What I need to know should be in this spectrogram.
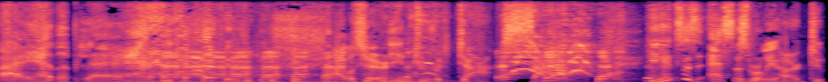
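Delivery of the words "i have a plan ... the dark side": very slow, swooping voice pushed from the belly. Imitating the Emperor after reading about his voice: Palpatine voice from the stomach. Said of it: "let me do it from my stomach".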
